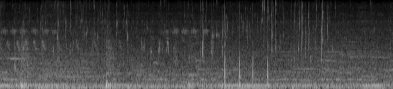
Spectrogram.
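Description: Water splashing, trickling and dripping as ducklings paddle and dabble in a shallow plastic tub, with scattered small splashes and clicks.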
